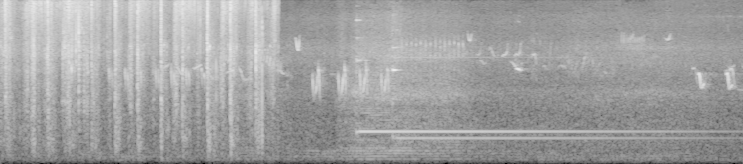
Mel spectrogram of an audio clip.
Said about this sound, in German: dann lass uns bei Frau Meier klingeln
